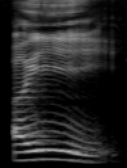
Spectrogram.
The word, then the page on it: ai: Sanskrit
